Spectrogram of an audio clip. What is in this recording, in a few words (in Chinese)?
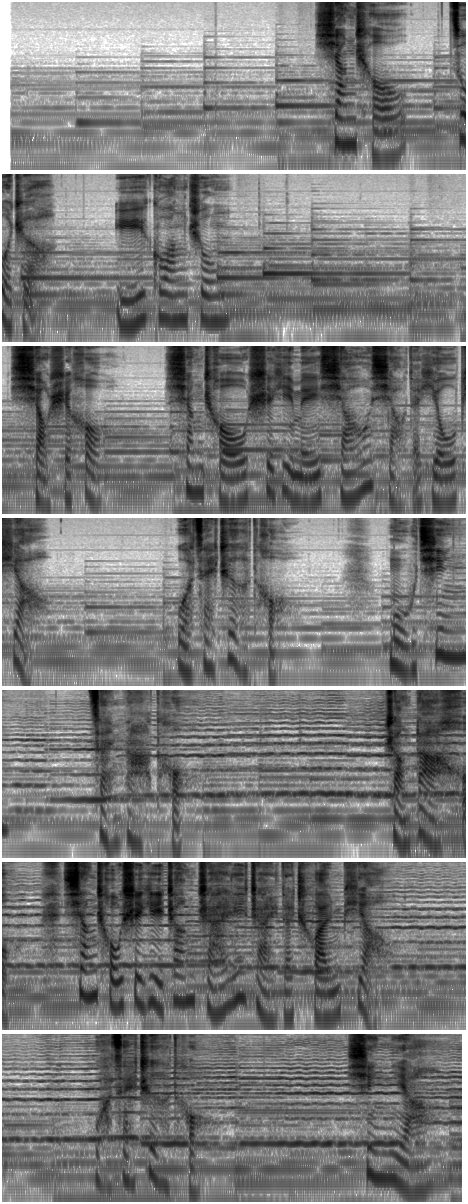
朗诵, 女国; 乡愁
